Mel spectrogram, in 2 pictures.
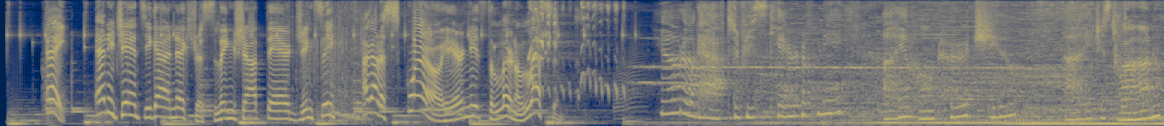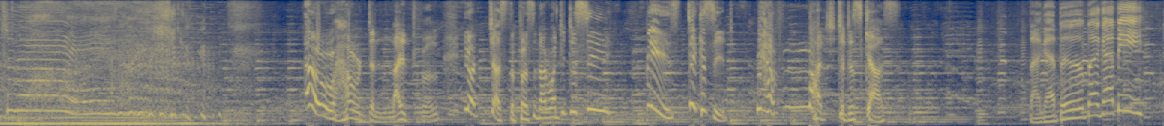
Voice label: Animation Demo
